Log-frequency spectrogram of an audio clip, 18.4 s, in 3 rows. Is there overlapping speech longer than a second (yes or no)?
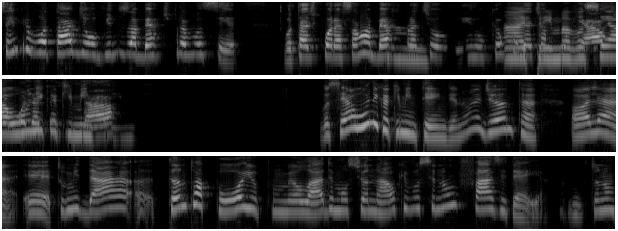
yes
